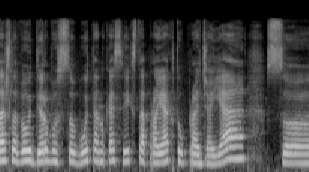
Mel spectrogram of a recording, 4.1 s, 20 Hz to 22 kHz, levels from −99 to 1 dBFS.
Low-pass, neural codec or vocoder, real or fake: 14.4 kHz; vocoder, 48 kHz, 128 mel bands, Vocos; fake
